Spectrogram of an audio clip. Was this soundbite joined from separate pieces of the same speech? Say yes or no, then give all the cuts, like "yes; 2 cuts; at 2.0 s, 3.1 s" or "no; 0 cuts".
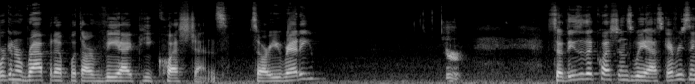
no; 0 cuts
